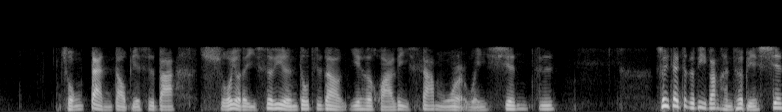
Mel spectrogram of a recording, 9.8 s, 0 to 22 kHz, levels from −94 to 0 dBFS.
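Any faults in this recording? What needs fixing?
Across the whole clip the speech sounds thin, buzzy and synthetic, with nothing audible above 4 kHz. This is the AMR narrowband mobile codec, plainly audible here. AMR-NB samples at 8 kHz and rebuilds the voice from a vocal-tract model fed by a handful of pulses, so detail is lost. The degree of buzz points to a low mode of around 7.4 kbps. To prevent it, carry the call over a wideband codec such as AMR-WB, or at least use a higher AMR-NB mode.

From 8.46 to 8.53 s the speech briefly turns hoarse and gargly, with a scratchy texture, while its pitch and loudness stay roughly in place. These are AMR bit errors. On a weak radio link the less protected bits of the codec frames arrived corrupted, while the checksum over the important bits still passed. The decoder then placed its excitation pulses wrongly and used slightly wrong pitch, gain and spectral values. 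The 74 ms span fits about three 20 ms frames hit at an error rate of a few percent. To prevent it, improve link quality or use stronger channel coding so that damaged frames are concealed instead of decoded.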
